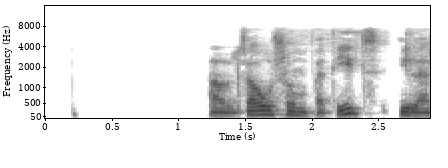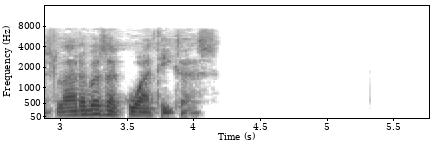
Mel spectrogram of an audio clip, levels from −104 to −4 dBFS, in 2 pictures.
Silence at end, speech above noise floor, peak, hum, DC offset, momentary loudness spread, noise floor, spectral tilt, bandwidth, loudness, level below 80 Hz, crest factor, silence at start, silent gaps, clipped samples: 1.6 s; over 57 dB; -16 dBFS; none; under 0.1%; 13 LU; under -90 dBFS; -6.5 dB/octave; 7.8 kHz; -34 LUFS; -70 dBFS; 20 dB; 1.25 s; 2.59-2.63 s; under 0.1%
